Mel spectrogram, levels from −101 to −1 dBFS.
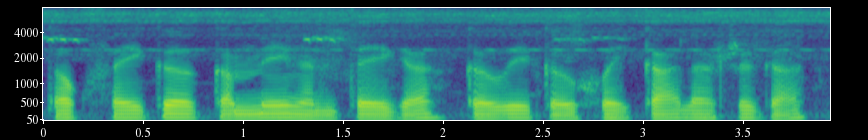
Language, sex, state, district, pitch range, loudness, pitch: Wancho, male, Arunachal Pradesh, Longding, 95-105 Hz, -20 LUFS, 100 Hz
